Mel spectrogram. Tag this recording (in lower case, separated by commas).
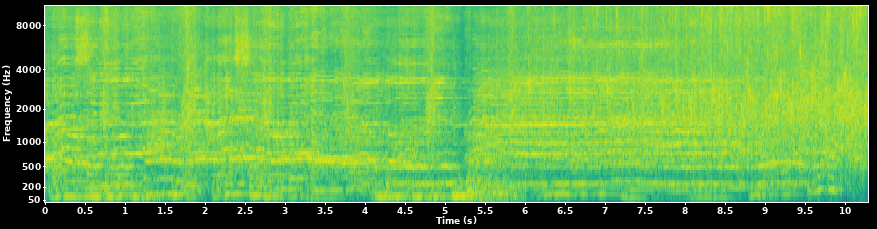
music, singing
